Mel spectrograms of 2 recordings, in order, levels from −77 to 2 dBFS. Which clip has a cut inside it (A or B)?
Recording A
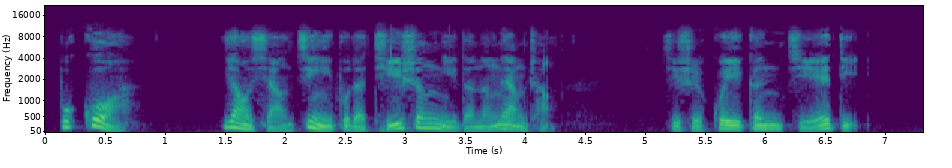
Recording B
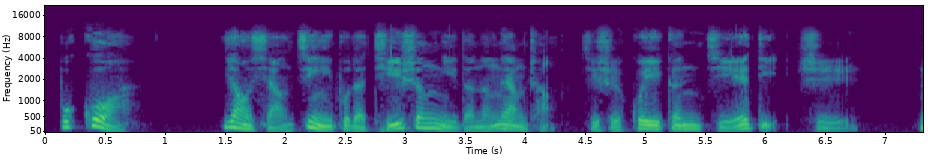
B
